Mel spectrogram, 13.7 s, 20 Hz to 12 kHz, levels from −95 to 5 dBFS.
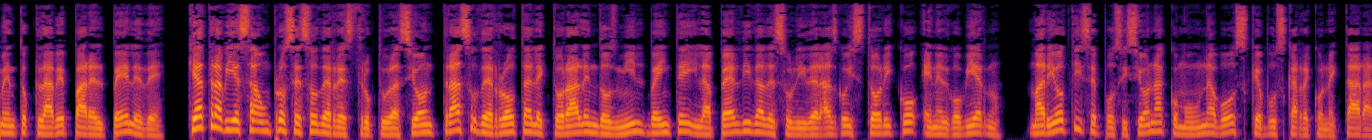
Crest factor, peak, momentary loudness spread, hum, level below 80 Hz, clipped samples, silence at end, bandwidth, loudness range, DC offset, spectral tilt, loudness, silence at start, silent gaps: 18 dB; -4 dBFS; 8 LU; none; -58 dBFS; under 0.1%; 0 s; 11.5 kHz; 4 LU; under 0.1%; -4.5 dB/octave; -22 LUFS; 0 s; 1.67-1.87 s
